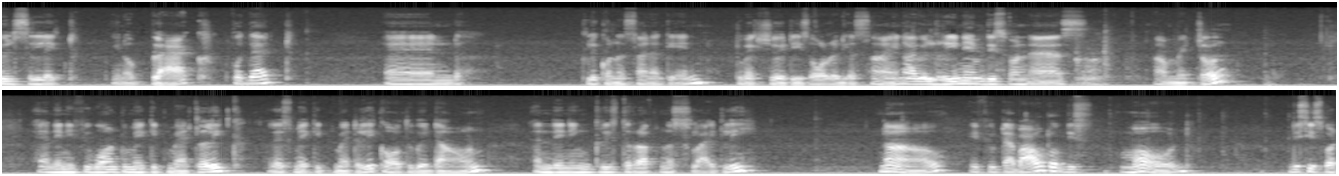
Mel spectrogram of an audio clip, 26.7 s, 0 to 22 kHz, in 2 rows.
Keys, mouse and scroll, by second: 4.5-5.0 scroll up 6, 5.9-12.4 drag, 14.1-14.5 scroll down 3, 15.3 scroll down 2, 16.2-17.4 drag, 17.4-18.1 scroll down 3, 19.4-22.4 drag, 23.7 Tab, 24.1 click, 24.5-26.3 middle drag, 25.0-25.3 scroll up 3, 25.6 scroll up 1, 25.7-26.0 scroll down 4, 26.3-26.6 scroll up 1.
